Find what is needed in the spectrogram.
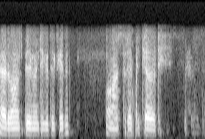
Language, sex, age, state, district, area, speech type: Kashmiri, male, 30-45, Jammu and Kashmir, Ganderbal, rural, conversation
